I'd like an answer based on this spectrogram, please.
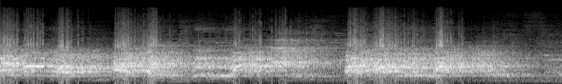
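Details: Several dogs barking on 21 March 2016, a dense, almost continuous run of loud barks and yips with a sharp fresh burst midway.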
